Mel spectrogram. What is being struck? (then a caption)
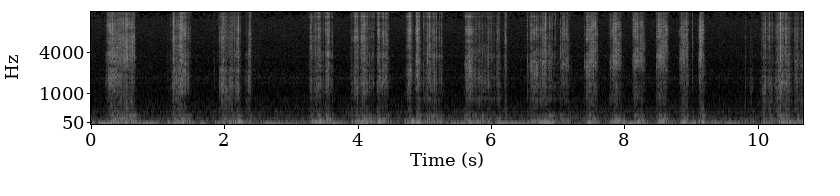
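Foam nail buffer block. A handheld pink rectangular nail buffer block, solid foam with an abrasive surface, is scratched with an X-Acto knife blade. Short bright, gritty scraping strokes come in quick irregular bursts over a steady low rumble. Each stroke stops sharply, with almost no ring after it.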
